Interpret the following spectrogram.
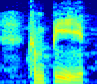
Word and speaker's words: compete: yang kedua ya believe yang ketiga compit jadi pitnya itu Ditekan kemnya itu kan dibaca pecil ya Kem ya jadi singkat kem kem-nya singkat compete compete peit-nya itu ditekankan yang keempat complete tinggal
